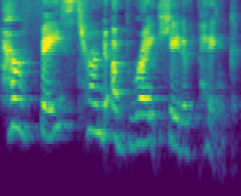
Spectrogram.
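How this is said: It is read in a put-on character voice.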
